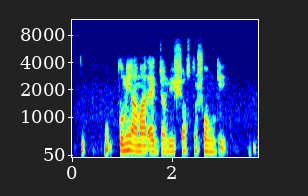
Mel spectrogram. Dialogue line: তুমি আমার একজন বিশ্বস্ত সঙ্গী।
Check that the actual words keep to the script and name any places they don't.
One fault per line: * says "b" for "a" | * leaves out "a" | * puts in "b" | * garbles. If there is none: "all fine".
all fine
